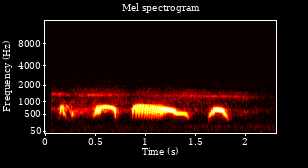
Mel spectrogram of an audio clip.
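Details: Spotted dove, a decoy bird, calling its flock in the morning: one mellow, low cooing phrase of four hollow notes, a short double note, a rounded coo, a longer drawn-out coo falling at its end, then a final short coo; a quiet background.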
